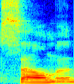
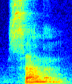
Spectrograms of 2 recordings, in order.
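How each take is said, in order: First: An L sound is pronounced. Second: No L sound is pronounced. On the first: The speaker calls it wrong. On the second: The speaker calls it right.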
